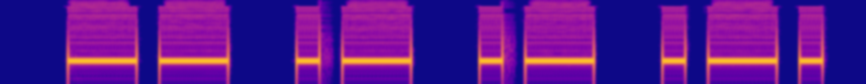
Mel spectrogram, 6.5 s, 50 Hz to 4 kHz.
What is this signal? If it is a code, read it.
Morse code, heard as a keyed tone, about 7 wpm, 550 Hz. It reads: MAAR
